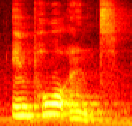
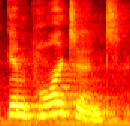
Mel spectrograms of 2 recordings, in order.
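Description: First: Both the R and the T are dropped. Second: Both the R and the T are clearly pronounced. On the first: "Você come o R e também come o T" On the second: "Important é possível"

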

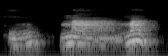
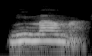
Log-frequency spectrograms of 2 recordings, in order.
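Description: First: The pitch goes from low to high. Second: The pitch goes from high to low. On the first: "low, high" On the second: This is the general Papiamentu usage. "high, low"

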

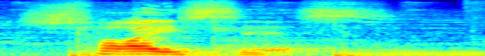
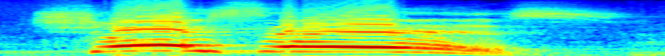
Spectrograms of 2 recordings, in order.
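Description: First: It is said at normal volume. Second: It is said very loudly.

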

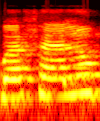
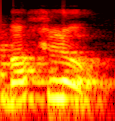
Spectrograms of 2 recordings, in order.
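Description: First: The middle syllable has a full 'e' vowel. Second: The middle vowel is reduced and barely heard. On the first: The speaker calls it wrong. "इसको maximum लोग बफेलो पढ़ते हैं" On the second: The speaker calls it right. "लेकिन इसका जो pronunciation होता है वो होता है बफलो"

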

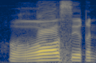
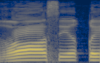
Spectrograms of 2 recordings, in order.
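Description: The two takes are said the same way.

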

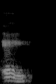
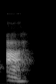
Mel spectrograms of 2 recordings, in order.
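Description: First: The vowel sounds like 'ay'. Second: The vowel sounds like an open 'ah'. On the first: The speaker calls it wrong. "it's not called A" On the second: The speaker calls it right. "It's called ah"

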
